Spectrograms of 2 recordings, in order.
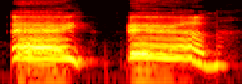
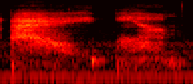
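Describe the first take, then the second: First: The letters are said in a growly monster voice. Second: The letters are whispered softly. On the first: "Do it in your monster voice" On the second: "let's use our whisper voice"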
